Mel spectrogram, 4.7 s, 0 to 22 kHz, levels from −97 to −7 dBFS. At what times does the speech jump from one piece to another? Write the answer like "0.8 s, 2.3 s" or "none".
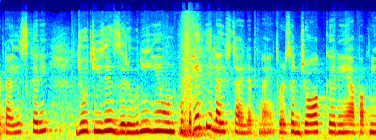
2.4 s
